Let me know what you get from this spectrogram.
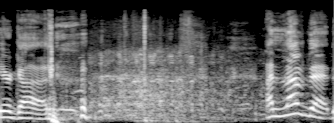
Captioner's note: laughter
